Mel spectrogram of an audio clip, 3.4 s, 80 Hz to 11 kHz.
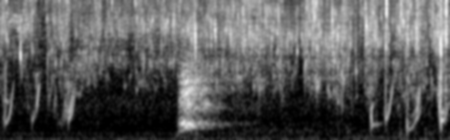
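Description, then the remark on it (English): About 3.85 liters of water are poured into a shallow bird bath, trickling and splashing steadily with bubbly gurgles and a brief louder gush partway through, and no voices. “All right, time to pour the water into the bird bath.”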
